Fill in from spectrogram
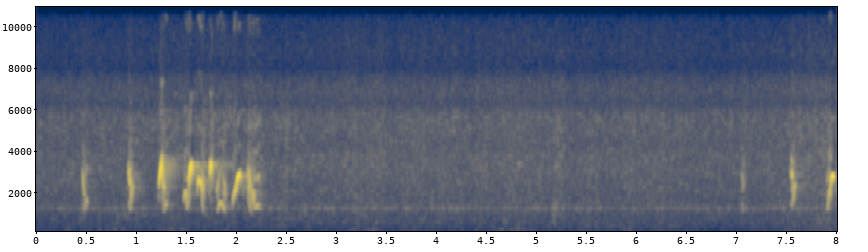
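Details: Bulbul luring call used for trapping, with a territory holder drawn down fast: a burst of quick, bubbly, warbled notes early on, then a few sharp isolated chirps. A steady faint tone runs underneath.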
